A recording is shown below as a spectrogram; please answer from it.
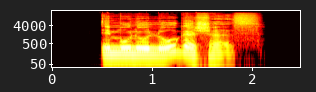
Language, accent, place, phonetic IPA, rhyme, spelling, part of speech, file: German, Germany, Berlin, [ɪmunoˈloːɡɪʃəs], -oːɡɪʃəs, immunologisches, adjective, De-immunologisches.ogg
- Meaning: strong/mixed nominative/accusative neuter singular of immunologisch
